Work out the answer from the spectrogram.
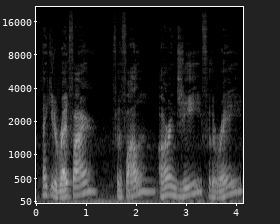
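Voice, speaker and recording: Hoarse gravelly male streamer. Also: mid-range voice. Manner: rambling, self-deprecating. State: hoarse, losing his voice. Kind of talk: casual stream sign-off.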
